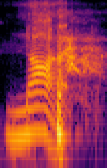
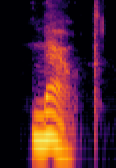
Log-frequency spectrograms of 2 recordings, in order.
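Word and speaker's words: naught: Well, it's ought not, right? Is that not how you say them? – You'd think so, wouldn't you? Yeah. Right. The first one is pronounced out. – Okay. – And the other one is pronounced nout. – Okay. So out and nout instead of ought and not.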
